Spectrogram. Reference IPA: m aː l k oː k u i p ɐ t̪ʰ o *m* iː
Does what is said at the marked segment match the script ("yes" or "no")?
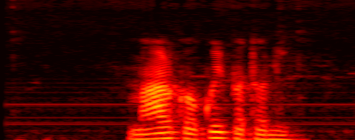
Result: no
